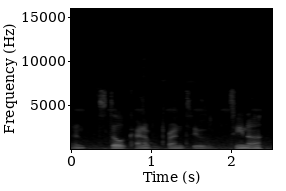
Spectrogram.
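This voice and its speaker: A man's voice: lowish voice, flat delivery, moderate pace, noisy background. A man chatting in character during a role-play game, hesitant and stammering.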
